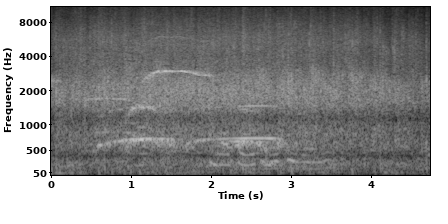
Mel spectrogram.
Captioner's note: applause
